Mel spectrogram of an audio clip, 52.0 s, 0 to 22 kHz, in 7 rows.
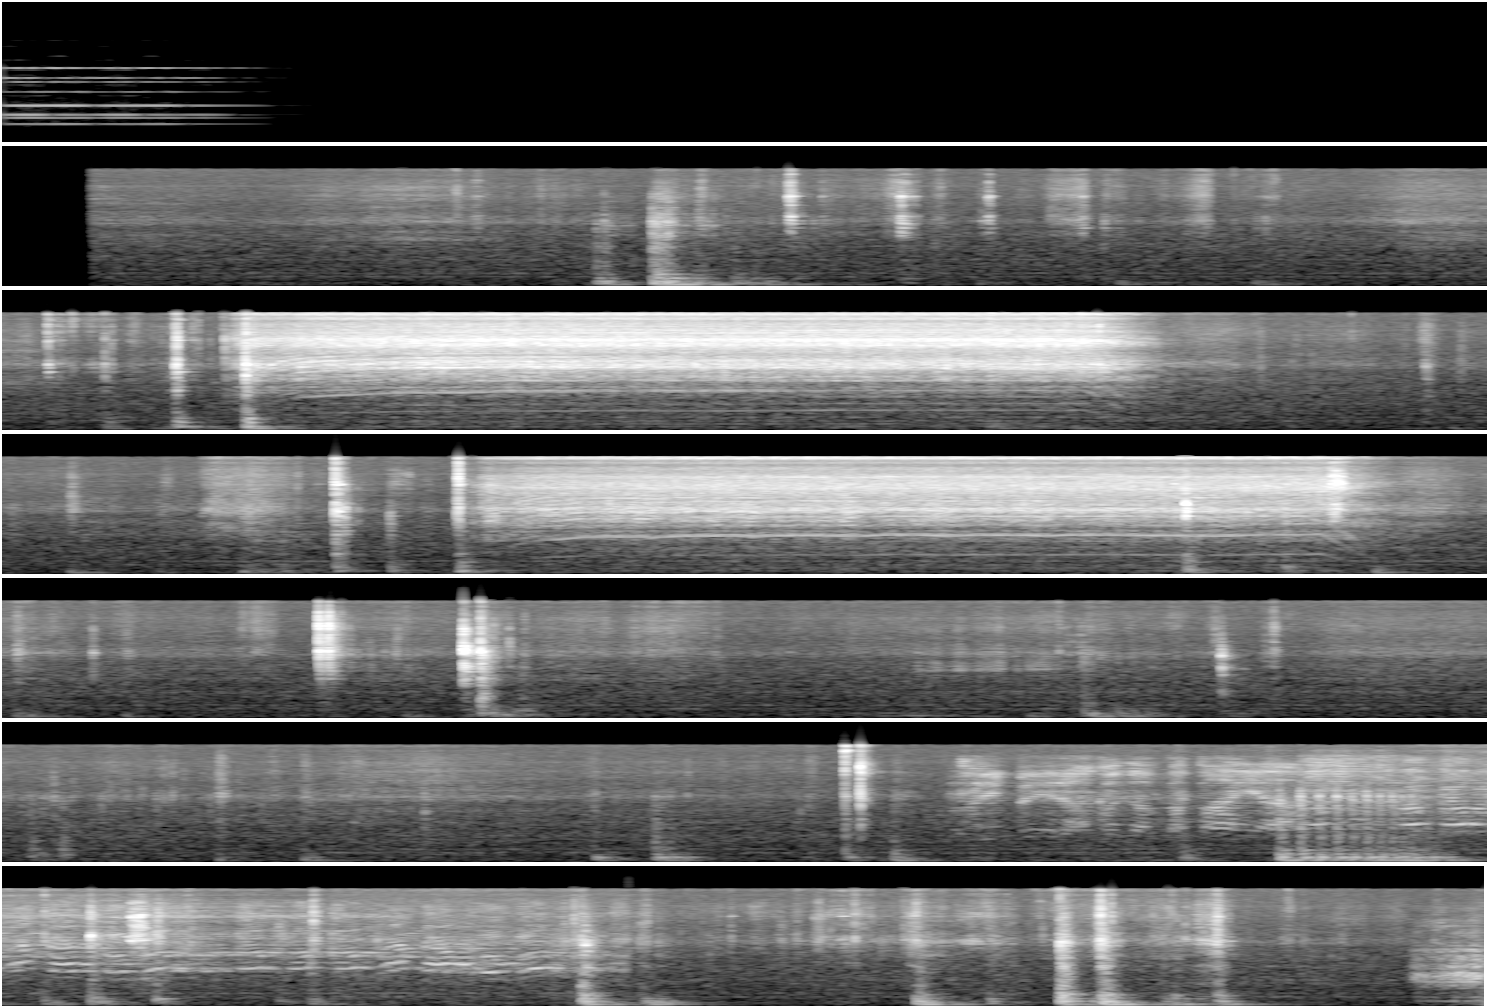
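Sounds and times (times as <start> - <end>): electric screwdriver running: 16.0 - 20.6, 24.7 - 29.1.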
